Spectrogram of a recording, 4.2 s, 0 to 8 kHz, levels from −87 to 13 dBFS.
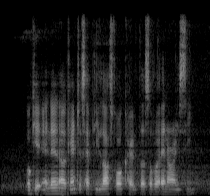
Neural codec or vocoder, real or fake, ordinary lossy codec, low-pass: none; real; none; 7.2 kHz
